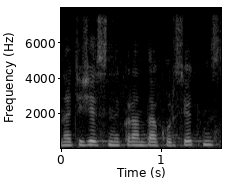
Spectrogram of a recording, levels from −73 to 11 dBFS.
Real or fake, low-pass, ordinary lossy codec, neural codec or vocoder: real; none; none; none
